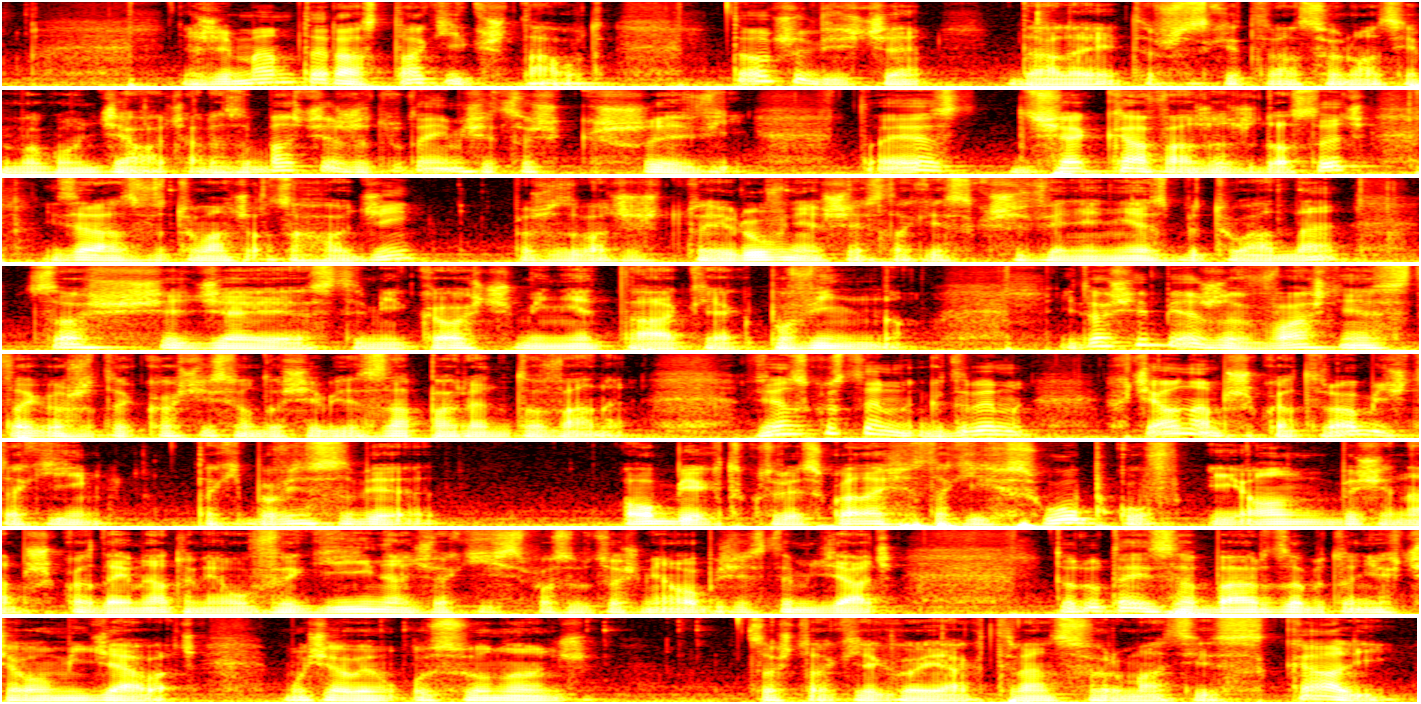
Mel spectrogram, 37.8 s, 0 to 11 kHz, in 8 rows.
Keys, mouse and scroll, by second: 2.9 right click, 3.4 r, 3.8 click, 5.1 r, 9.3 Escape, 9.9 right click, 10.2 r, 11.3 click, 11.9 right click, 12.2 r, 13.0 click, 13.7 right click, 13.9 r, 15.8 click, 17.4 scroll down 2, 17.9 shift+middle click, 34.3 right click, 34.9-35.5 shift+right drag.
